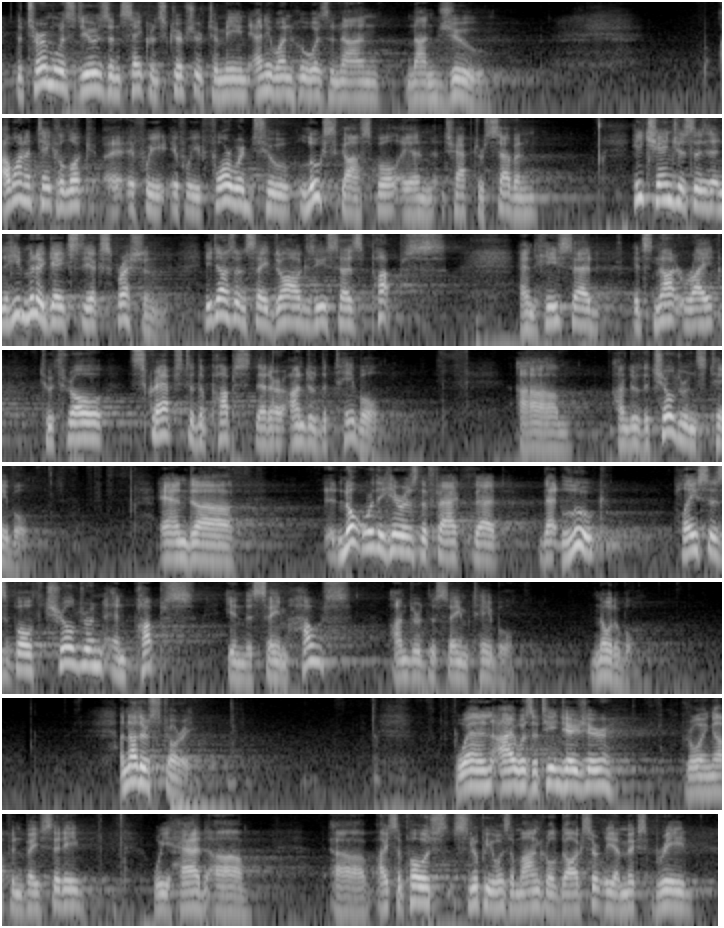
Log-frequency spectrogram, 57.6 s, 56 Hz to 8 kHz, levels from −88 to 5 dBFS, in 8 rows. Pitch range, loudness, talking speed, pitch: 120-170 Hz, -22 LUFS, 125 wpm, 145 Hz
